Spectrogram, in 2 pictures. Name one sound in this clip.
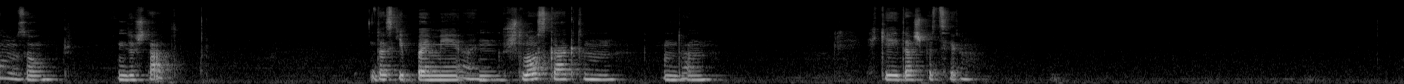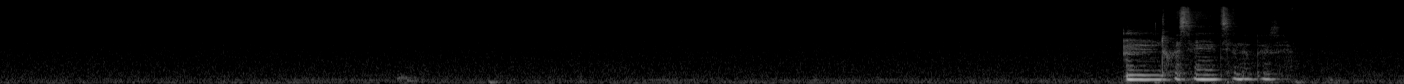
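A young woman talks calmly and close by, with long pauses.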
